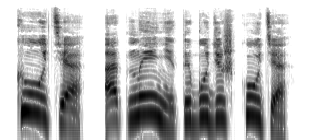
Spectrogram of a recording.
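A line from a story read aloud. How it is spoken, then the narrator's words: Shouted. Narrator (Russian): крикнул великий реалист маленькому акробату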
